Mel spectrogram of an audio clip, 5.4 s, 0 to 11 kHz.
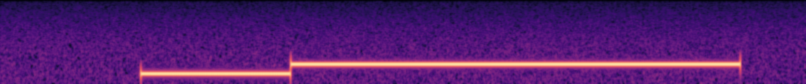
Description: Two-tone page, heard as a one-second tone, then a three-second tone, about 410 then 790 Hz.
